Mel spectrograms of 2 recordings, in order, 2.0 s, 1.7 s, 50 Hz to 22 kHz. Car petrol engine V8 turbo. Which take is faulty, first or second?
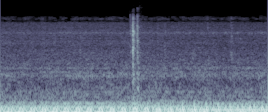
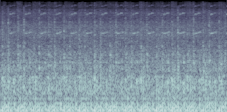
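second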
